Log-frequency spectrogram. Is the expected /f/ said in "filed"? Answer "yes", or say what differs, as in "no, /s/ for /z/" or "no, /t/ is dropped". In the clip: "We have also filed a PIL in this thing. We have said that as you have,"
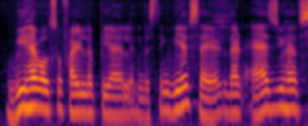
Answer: yes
